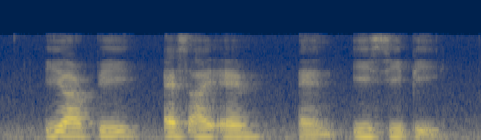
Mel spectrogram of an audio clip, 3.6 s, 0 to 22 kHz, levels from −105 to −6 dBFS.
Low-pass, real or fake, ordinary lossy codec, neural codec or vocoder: none; real; none; none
